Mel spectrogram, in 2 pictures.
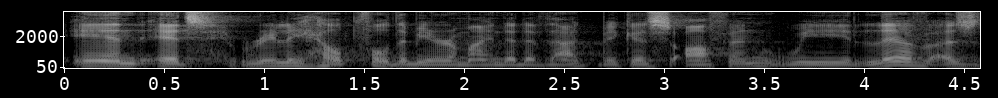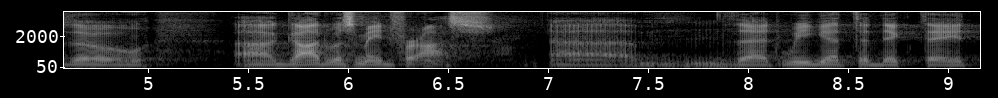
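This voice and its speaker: A man's voice: on the low side, a little slow, gravelly, a bit bright, big-room sound. A man explaining theology in a casual discussion, thoughtful with many fillers. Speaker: guest theologian.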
